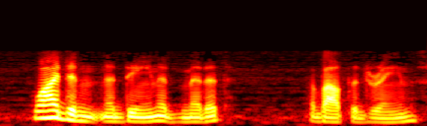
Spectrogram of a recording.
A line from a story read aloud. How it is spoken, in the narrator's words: said softly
